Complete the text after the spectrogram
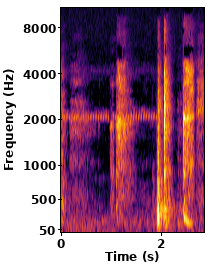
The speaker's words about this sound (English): Here, let me open the front door for you.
